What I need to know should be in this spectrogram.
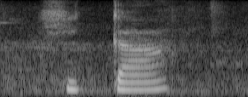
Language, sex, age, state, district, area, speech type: Assamese, female, 18-30, Assam, Tinsukia, urban, read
